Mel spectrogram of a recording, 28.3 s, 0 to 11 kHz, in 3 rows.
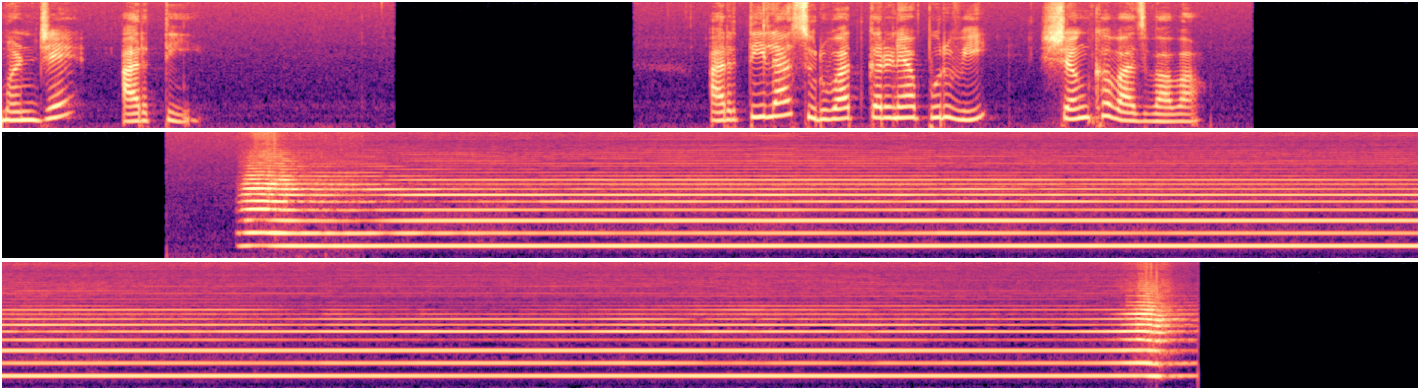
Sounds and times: Inside, small room: 0:00.0 - 0:02.6, 0:10.6 - 0:26.9
Wind instrument, woodwind instrument: 0:11.0 - 0:26.9.

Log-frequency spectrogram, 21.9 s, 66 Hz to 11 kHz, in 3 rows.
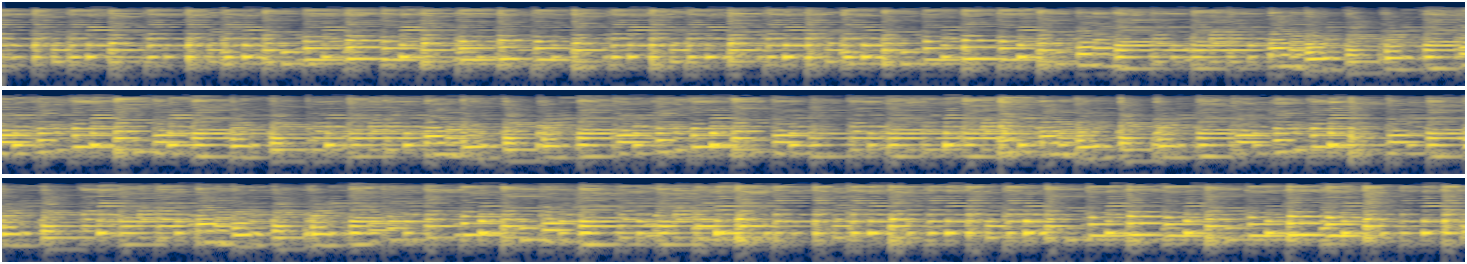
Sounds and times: Banjo: 0:00.0 - 0:21.9.

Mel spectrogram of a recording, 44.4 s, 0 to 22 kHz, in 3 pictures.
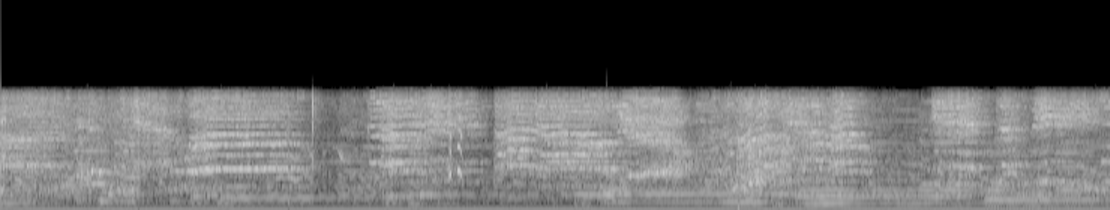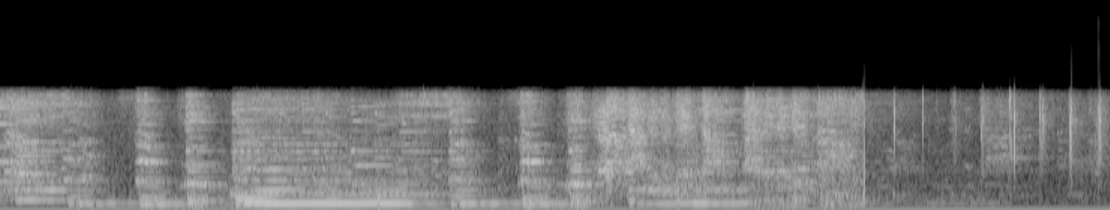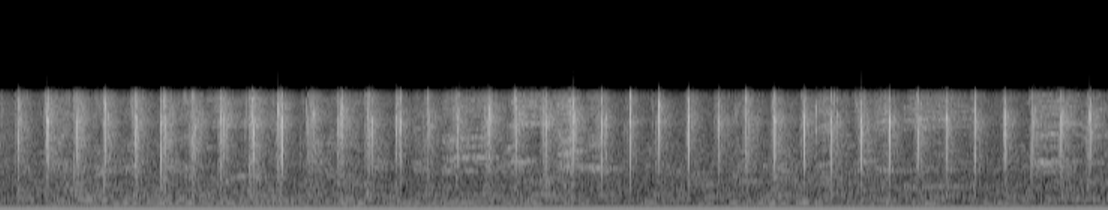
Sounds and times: Choir: 0:00.0 - 0:32.2, 0:34.9 - 0:38.1, 0:40.3 - 0:44.3
Inside, large room or hall: 0:00.0 - 0:44.3.

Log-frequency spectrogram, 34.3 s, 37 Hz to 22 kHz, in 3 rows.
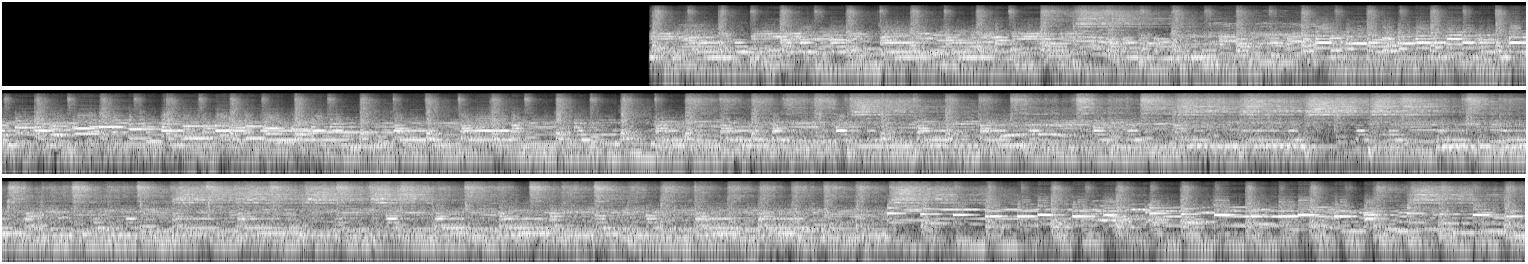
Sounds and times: Music: 0:04.9 - 0:34.2
Singing: 0:08.4 - 0:10.6.

